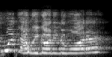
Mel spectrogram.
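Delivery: high, startled question; bewildered kid handed a life jacket; surprised child. Retold or imitated. Boy at JFK, retelling his alarm at the life jacket, high and startled. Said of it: "And I said".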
